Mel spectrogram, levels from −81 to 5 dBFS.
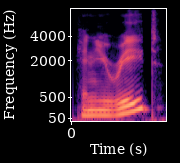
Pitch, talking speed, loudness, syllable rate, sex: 135 Hz, 250 wpm, -15 LUFS, 4.5 syllables/s, male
